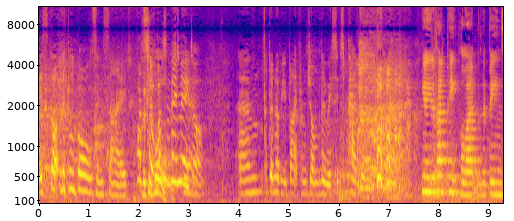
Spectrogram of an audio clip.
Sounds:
inside a small room, speech

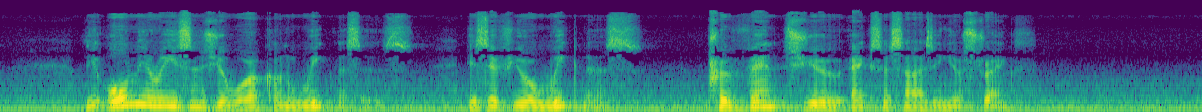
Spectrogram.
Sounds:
speech

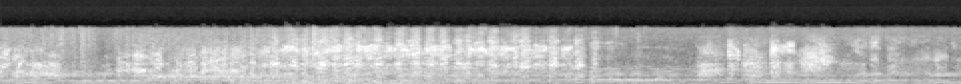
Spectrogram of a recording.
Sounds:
wild animals, animal

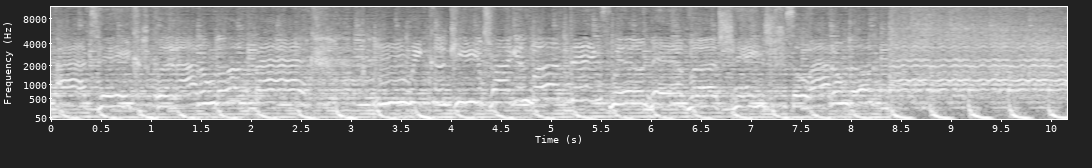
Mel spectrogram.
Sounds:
music

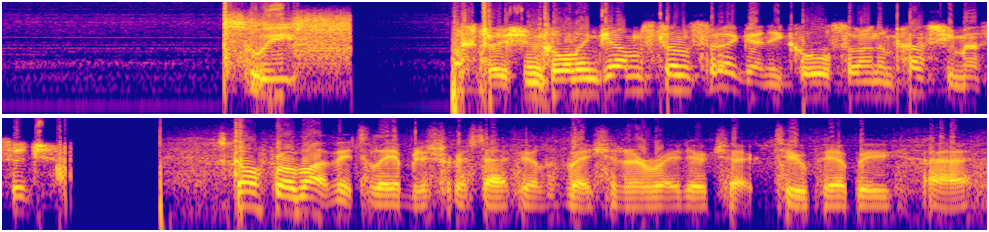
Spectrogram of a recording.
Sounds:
speech, vehicle

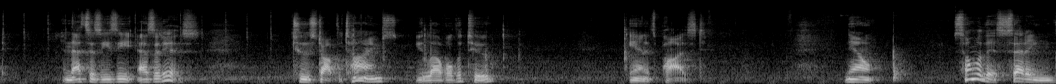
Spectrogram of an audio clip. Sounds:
speech, tick-tock, tick

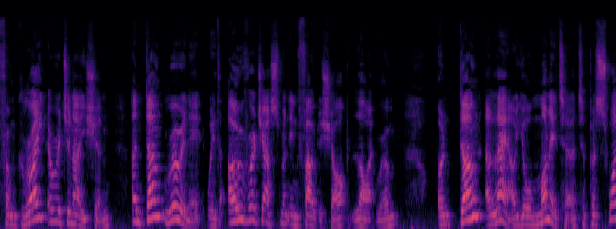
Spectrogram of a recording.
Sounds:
speech

